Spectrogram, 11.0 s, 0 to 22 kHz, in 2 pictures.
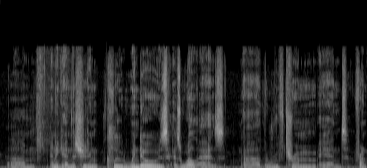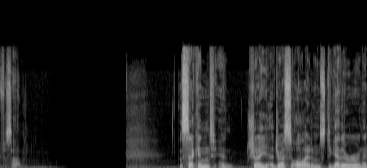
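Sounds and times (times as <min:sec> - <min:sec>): faint room hum: 0:00.0 - 0:06.4, 0:07.4 - 0:11.0
man breathing softly: 0:07.4 - 0:08.1.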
